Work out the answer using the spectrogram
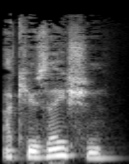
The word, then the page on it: accusation: British English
